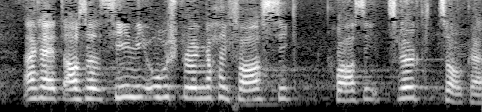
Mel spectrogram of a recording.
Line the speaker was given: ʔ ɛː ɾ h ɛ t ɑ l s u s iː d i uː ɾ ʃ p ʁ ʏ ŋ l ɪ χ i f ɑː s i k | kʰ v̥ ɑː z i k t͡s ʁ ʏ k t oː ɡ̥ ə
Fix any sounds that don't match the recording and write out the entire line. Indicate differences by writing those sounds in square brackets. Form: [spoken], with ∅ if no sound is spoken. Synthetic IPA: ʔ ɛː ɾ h ɛ t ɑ l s [o] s iː [n] i uː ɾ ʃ p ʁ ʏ ŋ l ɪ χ i f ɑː s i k | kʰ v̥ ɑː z i [∅] t͡s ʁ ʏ k [t͡s] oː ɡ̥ ə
